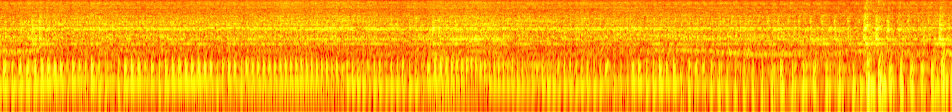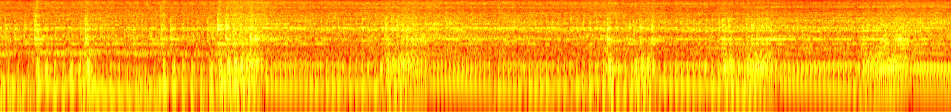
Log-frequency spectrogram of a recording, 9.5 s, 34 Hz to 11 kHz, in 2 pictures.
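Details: 1994 Honda XR100R single after a carburetor rebuild, warmed up and nearly out of gas: pulls evenly, blips up and settles back cleanly with no misses or popping, no smoke. It runs healthy.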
